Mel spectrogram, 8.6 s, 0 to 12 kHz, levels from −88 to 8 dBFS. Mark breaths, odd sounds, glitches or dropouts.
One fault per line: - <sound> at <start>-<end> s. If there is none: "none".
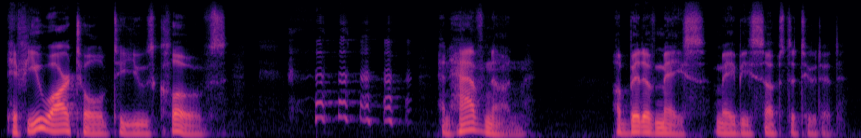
- laugh at 2.6-4.1 s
